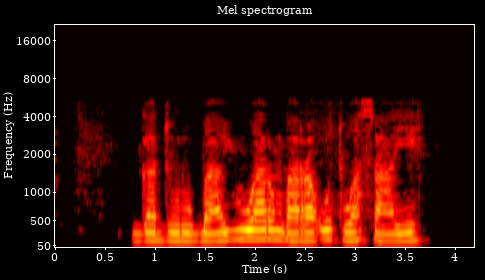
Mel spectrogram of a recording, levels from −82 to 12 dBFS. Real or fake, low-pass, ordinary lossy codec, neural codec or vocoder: real; 5.4 kHz; MP3, 24 kbps; none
